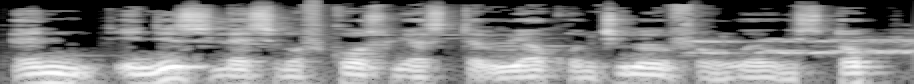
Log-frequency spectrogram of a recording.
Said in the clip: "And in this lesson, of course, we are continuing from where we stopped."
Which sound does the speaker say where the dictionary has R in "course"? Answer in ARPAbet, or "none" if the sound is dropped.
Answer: W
